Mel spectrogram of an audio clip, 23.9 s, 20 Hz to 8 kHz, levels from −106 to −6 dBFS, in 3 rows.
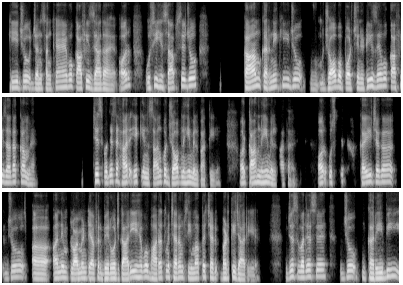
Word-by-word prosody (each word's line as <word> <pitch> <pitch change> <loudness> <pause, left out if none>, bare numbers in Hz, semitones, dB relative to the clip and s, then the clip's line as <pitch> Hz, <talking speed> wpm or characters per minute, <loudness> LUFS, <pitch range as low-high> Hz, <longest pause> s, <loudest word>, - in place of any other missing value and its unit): कि 145 0 -1
जो 150 +1 -1
जनसंख्या 120 +2 -2
है 155 +1 0
वो 170 +1 0
काफ़ी 135 +4 +3
ज़्यादा 125 -2 +1
है 105 0 -7
और 195 +3 0 0.3
उसी 140 +8 -1
हिसाब 145 -3 0
से 180 - +3
जो 190 +3 +3 1.0
काम 160 +7 +7
करने 145 +3 +1
की 190 +3 -5
जो 180 +1 -1 0.2
उम, 115 +1 -12
जॉब 135 +6 +4
ऑपर्च्युनिटीज़ 140 +5 +1
हैं 175 - +3
वो 185 +1 0
काफ़ी 145 +3 0
ज़्यादा 155 +1 +1
कम 160 -6 -2
हैं। 110 -2 -14 1.1
जिस 180 0 +1
वजह 150 +3 +1
से 175 +2 -2
हर 145 +3 +3
एक 160 +1 -3
इंसान 135 +1 -1
को 170 +2 +1
जॉब 140 +1 +2
नहीं 145 +1 +1
मिल 130 -5 0
पाती 105 -1 -8
है 130 - -19 0.4
और 140 +1 +1
काम 140 +2 +4
नहीं 155 0 +1
मिल 125 -6 -1
पाता 110 0 -12
है। - - -17 0.5
और - - +3
उसके - - -9 0.3
कई 145 +4 +2
जगह 165 0 -1 0.2
जो 155 +6 -2 0.2
अ, 130 - +3 0.4
अनइम्प्लॉयमेंट 135 -1 +2
या 130 - +5
फिर 130 +2 -2
बेरोजगारी 130 +2 +3
है 155 - +1
वो 160 +1 +2
भारत 135 +3 0
में 155 - +2
चरम 145 +1 +2
सीमा 135 -1 0
पे 155 - +4
चढ़ 140 -4 0
बढ़ती 130 +3 +2
जा 120 -4 +2
रही 100 -2 -7
है। - - -15 0.5
जिस 160 +6 -2
वजह 155 +2 +3
से 170 +1 -2 0.4
जो 160 0 +2 0.3
गरीबी 135 +6 +2
145 Hz, 180 wpm, -24 LUFS, 130-160 Hz, 1.1 s, काम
